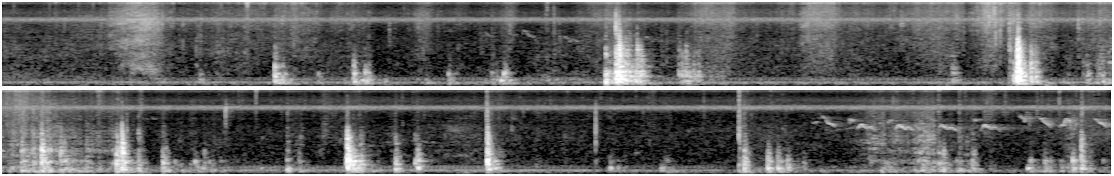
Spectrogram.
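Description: A series of irregular knocks and thuds, the loudest about four and a half and seven and a half seconds in, over a steady high insect drone. Faint chirps come near the end.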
